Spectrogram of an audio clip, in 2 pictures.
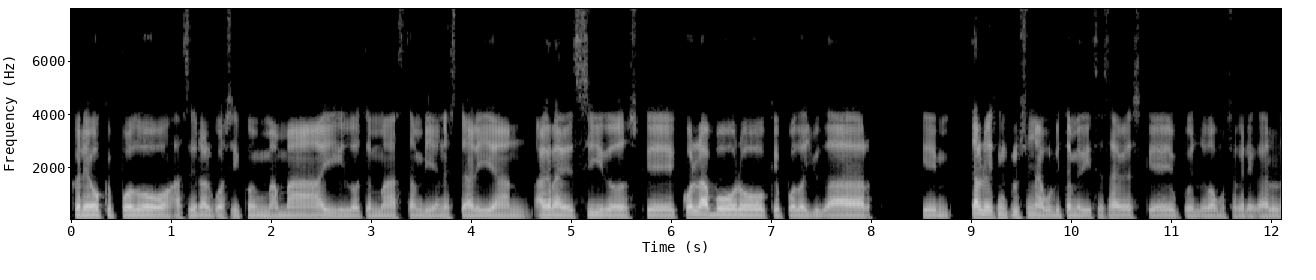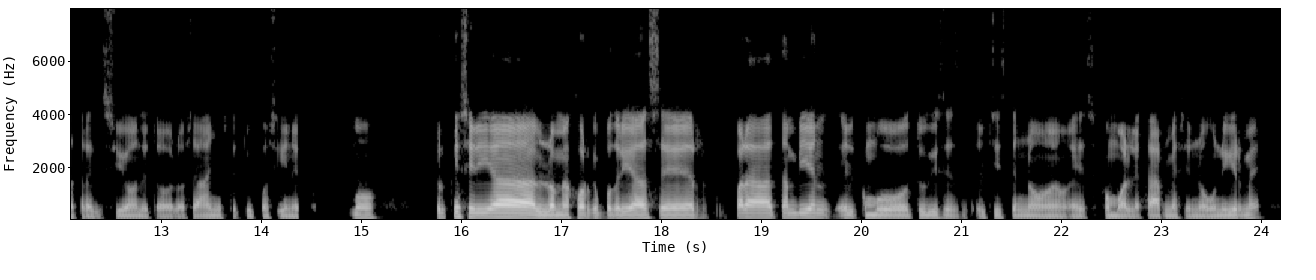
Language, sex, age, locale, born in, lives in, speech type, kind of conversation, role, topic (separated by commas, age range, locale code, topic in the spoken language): Spanish, male, 30-34, es-MX, Mexico, Mexico, conversation, advice, user, ¿Cómo puedo conciliar las tradiciones familiares con mis decisiones personales?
